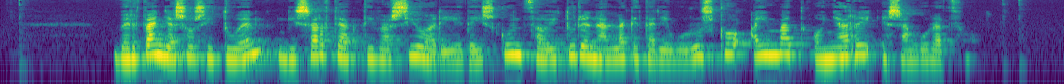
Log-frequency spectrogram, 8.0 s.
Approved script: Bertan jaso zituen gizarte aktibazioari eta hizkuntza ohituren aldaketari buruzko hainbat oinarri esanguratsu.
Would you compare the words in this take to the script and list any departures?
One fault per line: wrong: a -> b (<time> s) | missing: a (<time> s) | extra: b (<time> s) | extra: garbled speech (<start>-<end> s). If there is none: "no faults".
no faults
